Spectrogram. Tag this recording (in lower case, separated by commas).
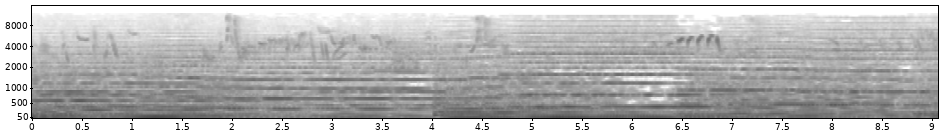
music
